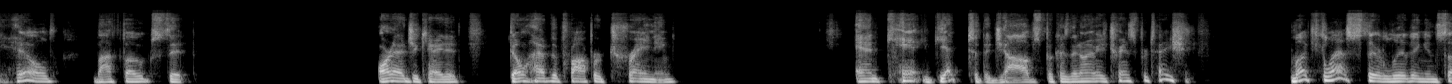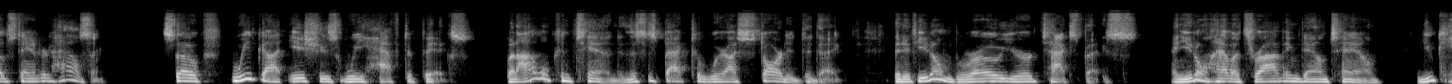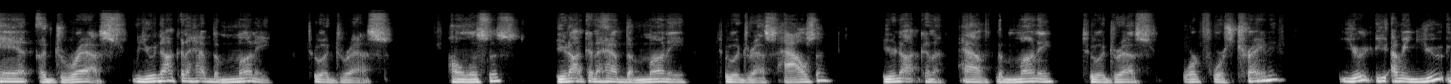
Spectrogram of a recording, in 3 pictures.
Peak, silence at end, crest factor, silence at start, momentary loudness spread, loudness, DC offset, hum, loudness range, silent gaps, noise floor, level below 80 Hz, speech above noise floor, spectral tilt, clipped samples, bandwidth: 0 dBFS; 0 s; 16 dB; 0 s; 9 LU; -18 LUFS; under 0.1%; none; 5 LU; 2.25-2.95 s, 7.09-7.29 s; under -90 dBFS; -60 dBFS; over 73 dB; -5.5 dB/octave; under 0.1%; 12 kHz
